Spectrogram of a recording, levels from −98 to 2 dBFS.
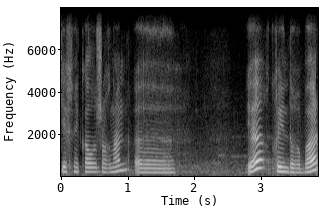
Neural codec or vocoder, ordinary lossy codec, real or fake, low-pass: none; Opus, 32 kbps; real; 7.2 kHz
